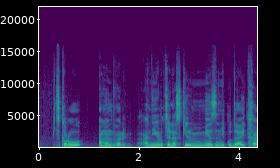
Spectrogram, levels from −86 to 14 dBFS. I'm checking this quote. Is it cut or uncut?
uncut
